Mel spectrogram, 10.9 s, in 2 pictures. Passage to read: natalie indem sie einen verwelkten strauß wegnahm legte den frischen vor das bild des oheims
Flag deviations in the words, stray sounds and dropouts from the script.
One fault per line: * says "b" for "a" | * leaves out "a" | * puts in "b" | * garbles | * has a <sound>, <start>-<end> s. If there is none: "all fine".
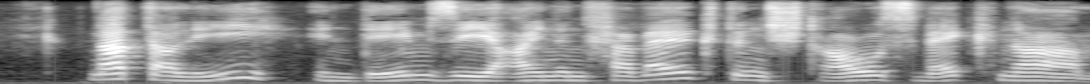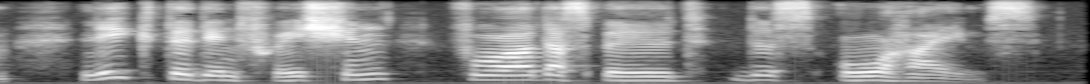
all fine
